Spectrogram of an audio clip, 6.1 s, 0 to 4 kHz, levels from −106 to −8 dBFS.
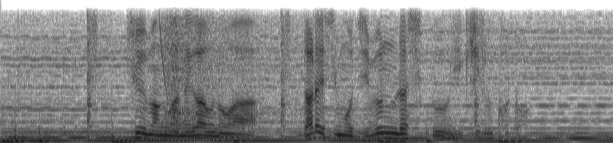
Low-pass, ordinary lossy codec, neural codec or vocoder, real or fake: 3.6 kHz; none; none; real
